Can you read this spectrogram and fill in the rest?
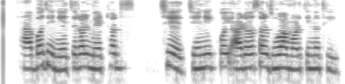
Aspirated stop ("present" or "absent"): present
